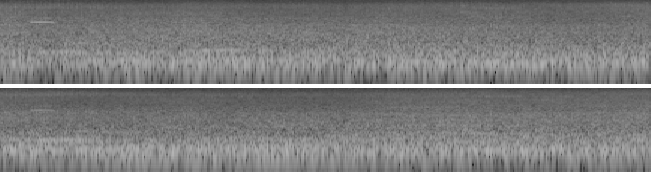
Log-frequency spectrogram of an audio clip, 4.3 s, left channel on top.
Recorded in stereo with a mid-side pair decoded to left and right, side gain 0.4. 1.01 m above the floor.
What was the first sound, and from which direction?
Only background noise.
